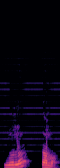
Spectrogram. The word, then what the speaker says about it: ন্যূনতম: শুরুতে যদি জ ফলা থাকে অনেক সময় এ উচ্চারিত হয়, অনেক সময় হয় না। ন্যূনতম অর্থাৎ উচ্চারণ নেই, ন্যূনতম।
